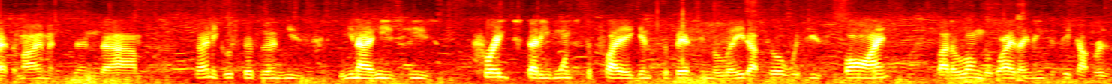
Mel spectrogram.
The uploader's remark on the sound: Live from Woy Woy oval at the local Rugby Finals. Some other interviews live on site.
